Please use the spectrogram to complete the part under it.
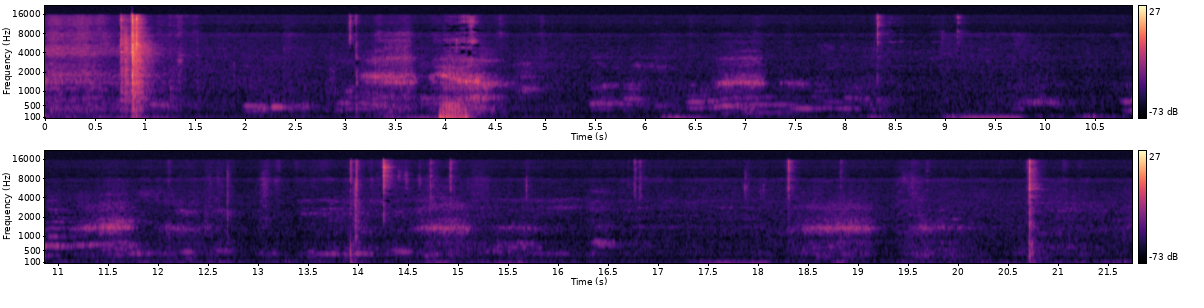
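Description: Small metal parts click and tap together in handling.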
